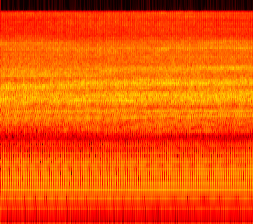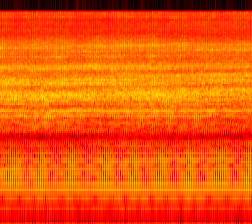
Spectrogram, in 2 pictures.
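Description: Walk-behind power tiller's small engine running steadily under load as its rotary tines till the soil, with a fast, even firing beat.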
